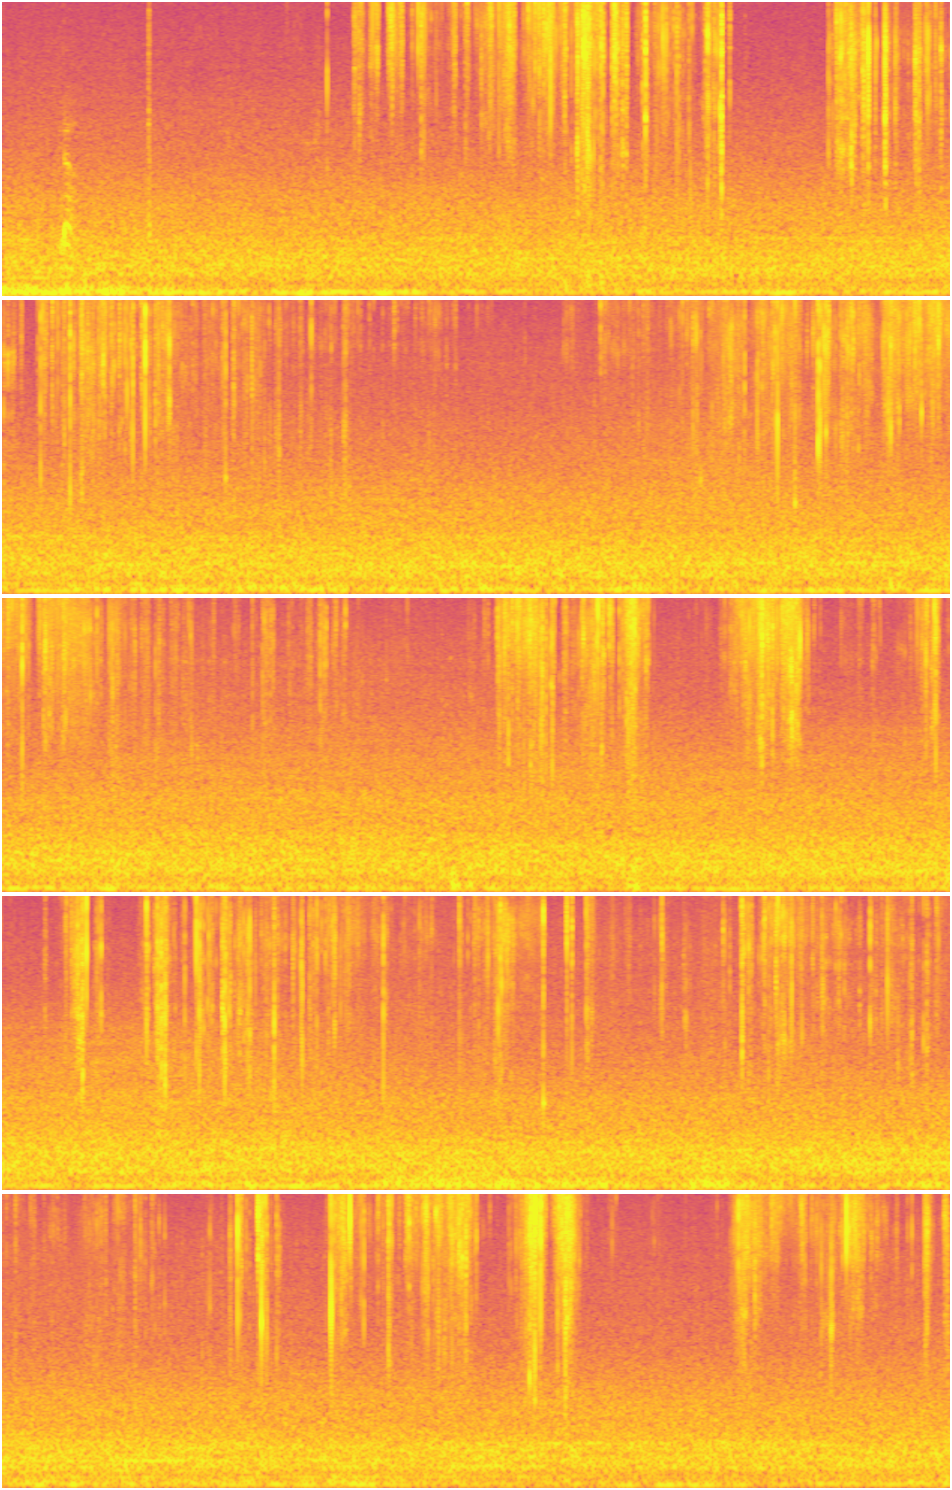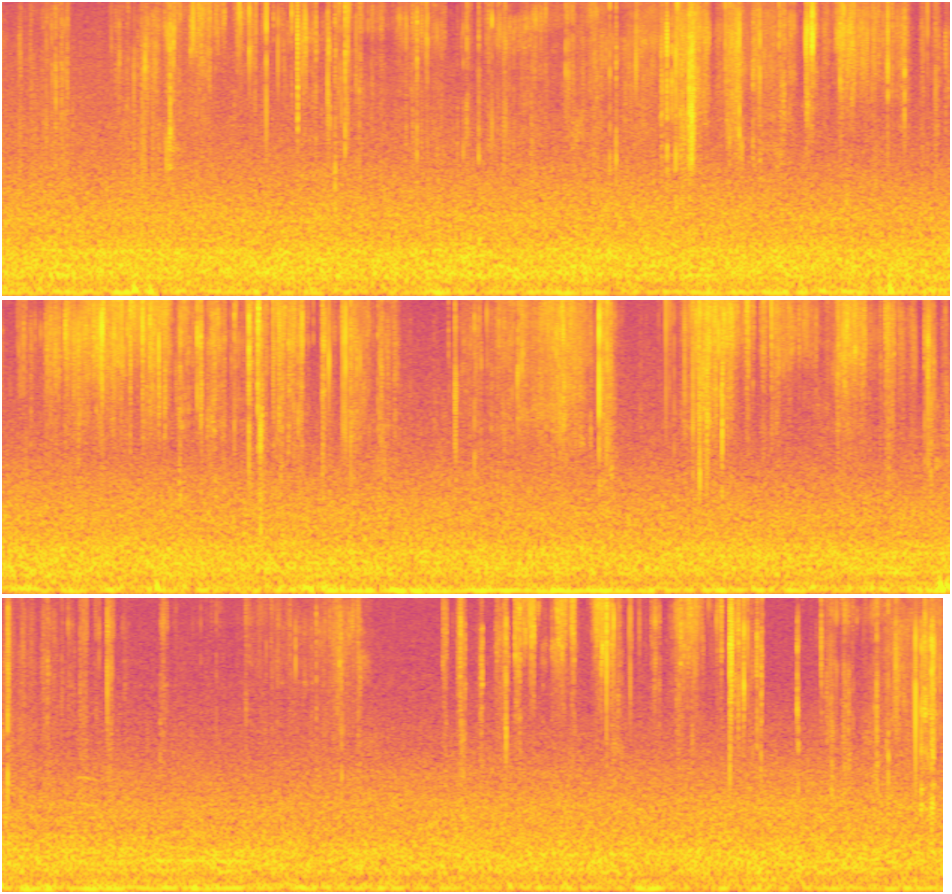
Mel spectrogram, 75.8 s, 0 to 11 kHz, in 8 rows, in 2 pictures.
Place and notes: Danby Road Ithaca, NY, USA - Scraping bark off a tree
I went for a walk in the Ithaca College Natural Lands and recorded myself scraping bark off of a tree. Recorded on a mix pre-6 with a shotgun microphone. Very windy day with almost a foot of snow on the ground for some parts of the walk.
